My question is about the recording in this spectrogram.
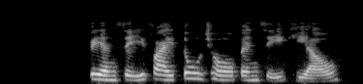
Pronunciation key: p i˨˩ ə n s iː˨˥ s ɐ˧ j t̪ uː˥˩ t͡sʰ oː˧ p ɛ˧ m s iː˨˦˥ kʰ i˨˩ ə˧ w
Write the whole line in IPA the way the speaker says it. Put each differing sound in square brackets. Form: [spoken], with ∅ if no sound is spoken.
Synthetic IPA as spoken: p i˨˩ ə n s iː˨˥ [f] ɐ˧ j t̪ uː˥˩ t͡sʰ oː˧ p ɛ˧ [n] s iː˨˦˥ kʰ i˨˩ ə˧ w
